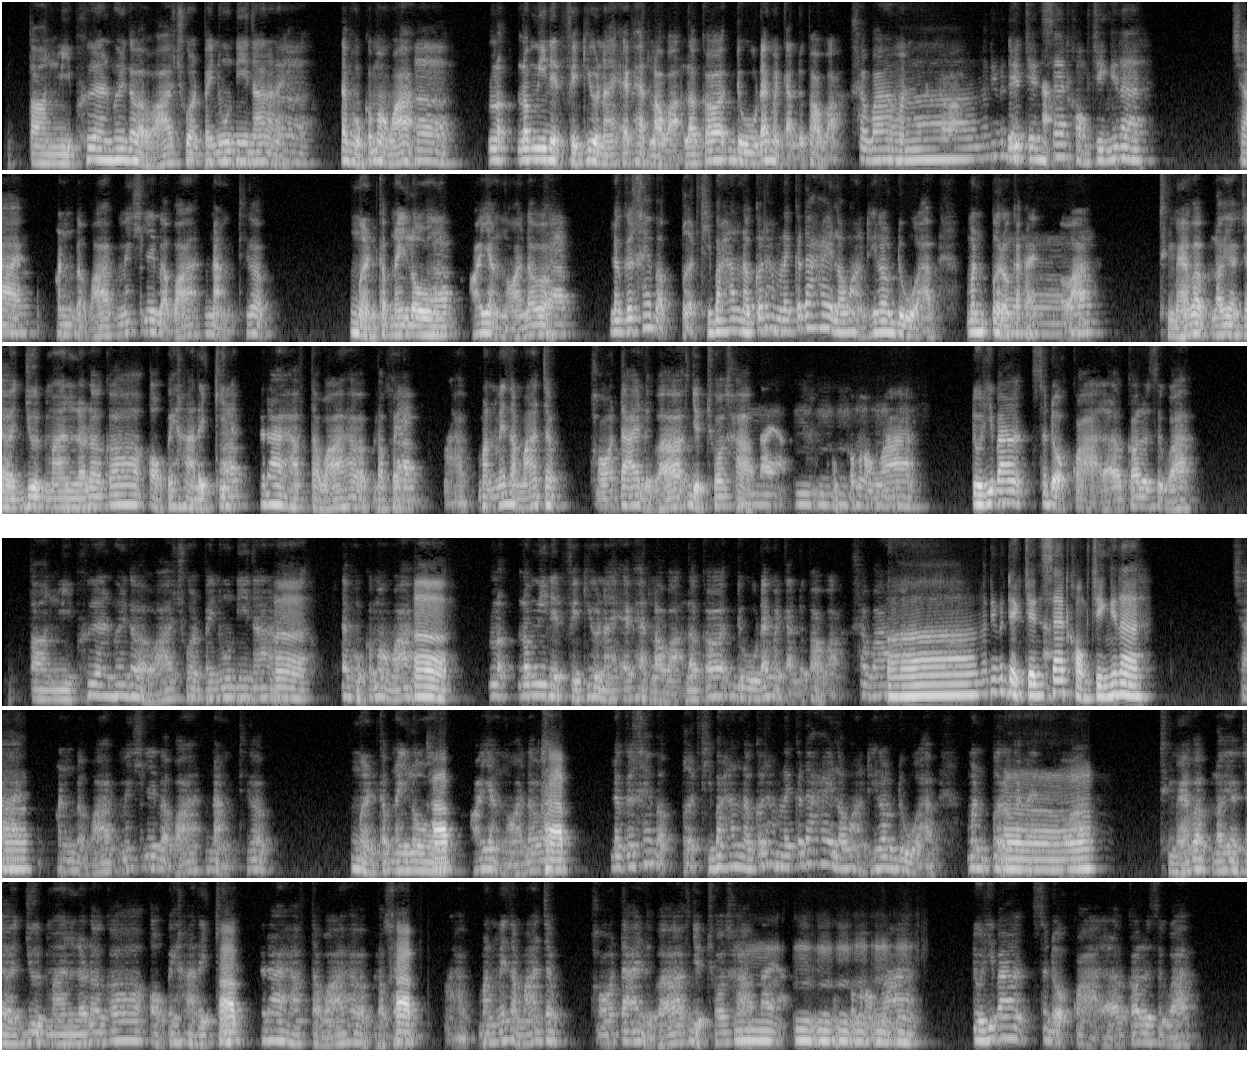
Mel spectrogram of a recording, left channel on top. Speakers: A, on the left; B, on the right.
A: ตอนมีเพื่อนเพื่อนก็แบบว่าชวนไปนู่นนี่นั่นอะไร
B: เออ
A: แต่ผมก็มองว่า
B: เออ
A: เราเรามีเน็ตฟิกอยู่ใน iPad เราอะแล้วก็ดูได้เหมือนกันหรือเปล่าวะแค่ว่ามันแบบว่าไม่ได้เป็นหนัง
B: อ่านี่มันเด็ก Gen Z ของจริงนี่นะ
A: ใช่
B: เออ
A: มันแบบว่าไม่ใช่แบบว่าหนังที่แบบเหมือนกับในโรงแต่ว่าอย่างน้อยแล้วแบบ
B: ครับครับ
A: เราก็แค่แบบเปิดที่บ้านเราก็ทำอะไรก็ได้ระหว่างที่เราดูอะครับมันเปิดโอกาสให้แบบว่า
B: เออ
A: ถึงแม้แบบเราอยากจะหยุดมันแล้วเราก็ออกไปหาอะไรกินก็ได้ครับแต่ว่าถ้าแบบเราไปใน
B: ครับครับ
A: ครับมันไม่สามารถจะพอได้หรือว่าหยุดชั่วคราวได้ครับผมก็มองว่า
B: อืมอืมอืมอืมอืมอืมอืม
A: ดูที่บ้านสะดวกกว่าแล้วก็รู้สึกว่า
